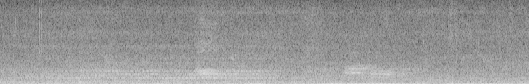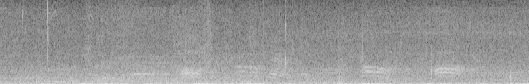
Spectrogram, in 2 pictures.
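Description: Crows cawing several times, a few seconds apart, over a steady rumble of road traffic, with a held tone in the first few seconds.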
